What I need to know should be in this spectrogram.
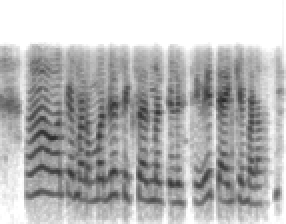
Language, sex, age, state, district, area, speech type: Kannada, female, 30-45, Karnataka, Kolar, urban, conversation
